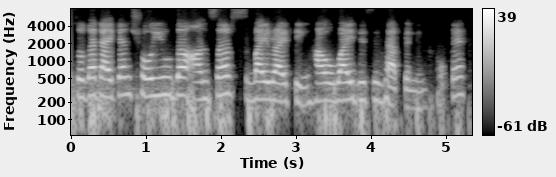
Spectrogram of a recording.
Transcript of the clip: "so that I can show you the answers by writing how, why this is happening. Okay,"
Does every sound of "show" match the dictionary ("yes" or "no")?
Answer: yes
